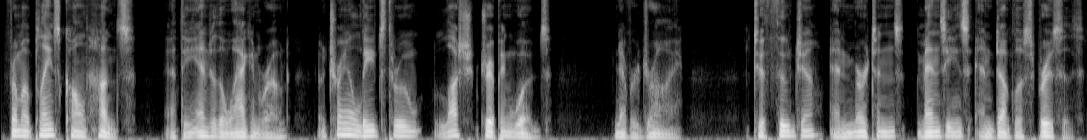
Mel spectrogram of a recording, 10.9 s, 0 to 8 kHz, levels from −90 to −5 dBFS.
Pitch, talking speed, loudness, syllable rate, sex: 90 Hz, 160 wpm, -21 LUFS, 4.5 syllables/s, male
